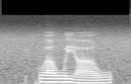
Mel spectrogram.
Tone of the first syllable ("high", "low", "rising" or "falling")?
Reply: high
